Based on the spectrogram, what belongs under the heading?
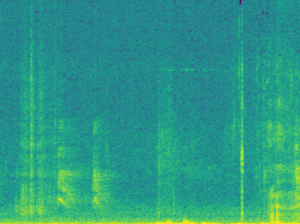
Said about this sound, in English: Well, I can't figure out what these birds are chirping about.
